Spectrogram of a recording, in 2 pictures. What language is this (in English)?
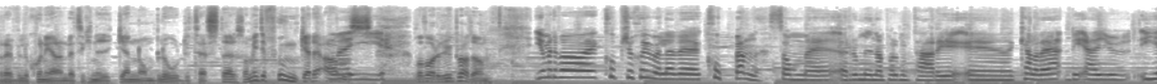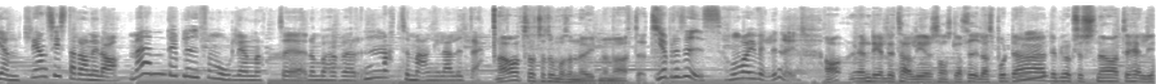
Swedish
